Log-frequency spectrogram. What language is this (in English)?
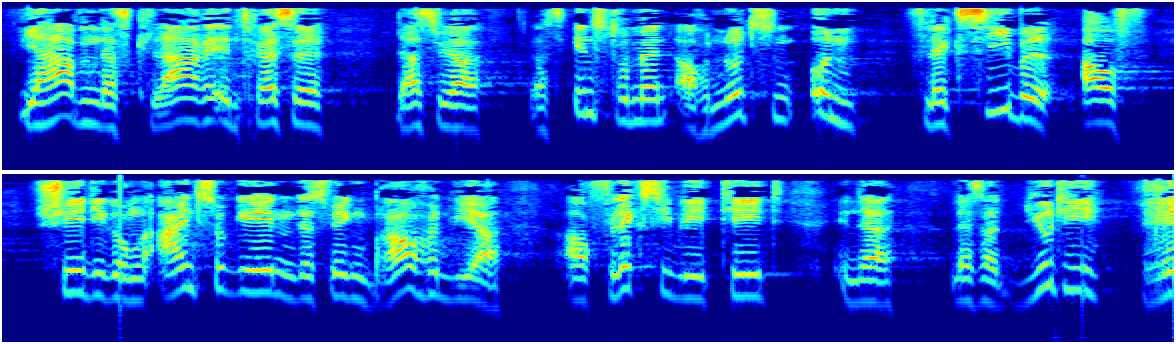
German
